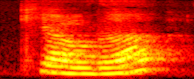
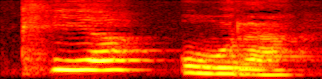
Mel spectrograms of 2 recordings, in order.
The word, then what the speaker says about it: kia ora: kia ora kia ora but most times when you hear a maori people person saying it you'll hear them say so they're putting the a and the o together to make ao that's how to pronounce kiara kakite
